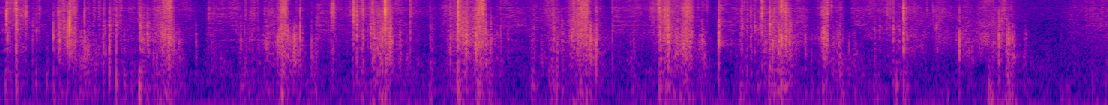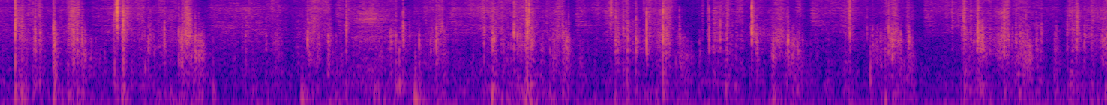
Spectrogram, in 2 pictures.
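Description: Fingertips flip fast through the pages of a thick glossy paper IKEA catalog lying open on a bed. The pages rustle and flutter in quick, crisp bursts with a bright, papery sound and almost no low end.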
